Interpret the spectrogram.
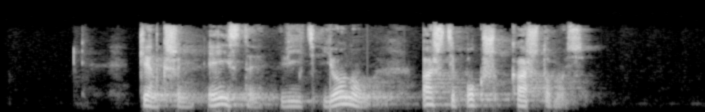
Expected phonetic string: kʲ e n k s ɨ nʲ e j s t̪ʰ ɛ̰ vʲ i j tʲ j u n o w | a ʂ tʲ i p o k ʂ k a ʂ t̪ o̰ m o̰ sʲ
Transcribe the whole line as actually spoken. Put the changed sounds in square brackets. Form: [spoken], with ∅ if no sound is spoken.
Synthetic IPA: kʲ e n k [ʂ] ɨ nʲ e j s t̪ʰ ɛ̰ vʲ i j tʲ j [o] n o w | a ʂ tʲ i p o k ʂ k a ʂ t̪ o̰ m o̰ sʲ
